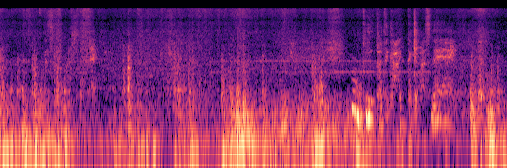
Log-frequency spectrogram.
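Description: Fabric rustles softly close by.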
